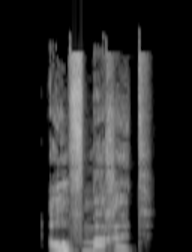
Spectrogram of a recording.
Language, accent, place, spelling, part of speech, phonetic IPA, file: German, Germany, Berlin, aufmachet, verb, [ˈaʊ̯fˌmaxət], De-aufmachet.ogg
- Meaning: second-person plural dependent subjunctive I of aufmachen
